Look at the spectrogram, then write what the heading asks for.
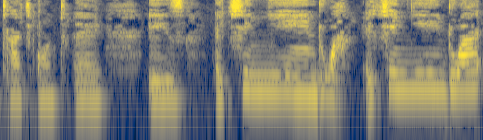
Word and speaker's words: Ekinnywindwa: Ekinnywindwa is EKINNYINDWA.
